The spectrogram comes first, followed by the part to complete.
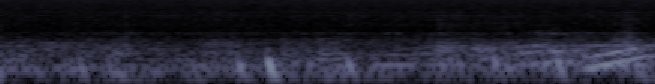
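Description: Faint low room rumble with a few soft, dull thumps, the clearest about a second in.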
